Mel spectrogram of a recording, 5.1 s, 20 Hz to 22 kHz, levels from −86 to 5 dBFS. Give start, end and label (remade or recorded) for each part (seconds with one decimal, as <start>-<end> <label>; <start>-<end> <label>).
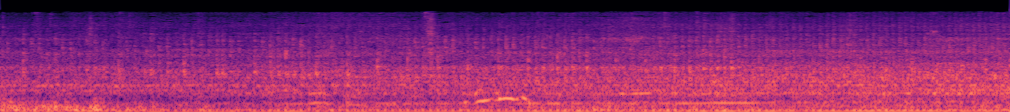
0.0-5.1 recorded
